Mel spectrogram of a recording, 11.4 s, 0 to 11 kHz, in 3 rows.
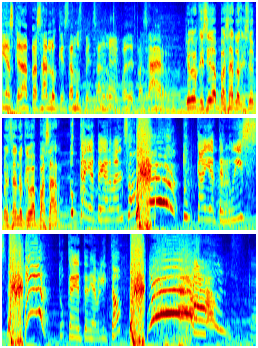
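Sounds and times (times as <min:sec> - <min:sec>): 
speech: 0:00.0 - 0:11.1
person screaming: 0:05.8 - 0:06.5, 0:07.7 - 0:08.3, 0:09.6 - 0:11.0.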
